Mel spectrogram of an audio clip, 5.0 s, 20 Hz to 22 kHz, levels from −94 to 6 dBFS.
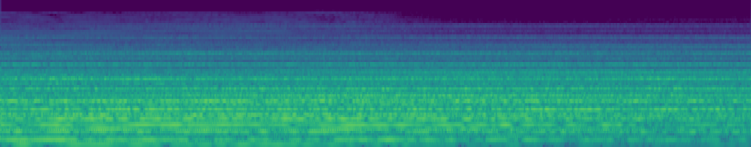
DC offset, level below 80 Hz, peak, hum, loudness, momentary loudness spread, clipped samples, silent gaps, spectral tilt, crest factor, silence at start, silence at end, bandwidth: under 0.1%; -50 dBFS; -6 dBFS; none; -19 LUFS; 3 LU; under 0.1%; none; -4 dB/octave; 14 dB; 0 s; 0 s; 13.5 kHz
